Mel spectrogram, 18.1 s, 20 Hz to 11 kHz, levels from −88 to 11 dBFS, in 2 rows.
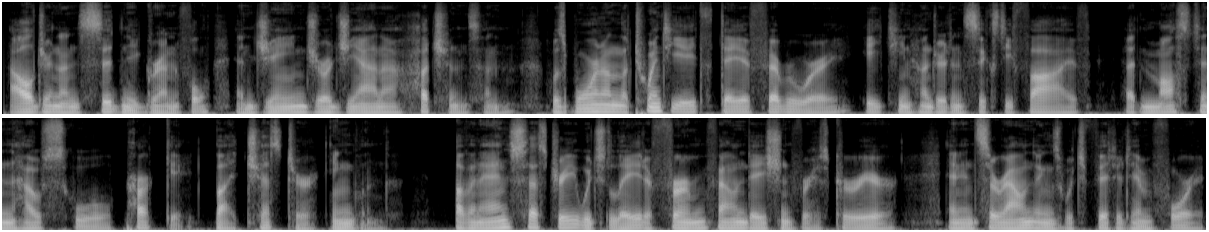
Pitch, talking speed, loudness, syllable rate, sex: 85 Hz, 160 wpm, -21 LUFS, 4.7 syllables/s, male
